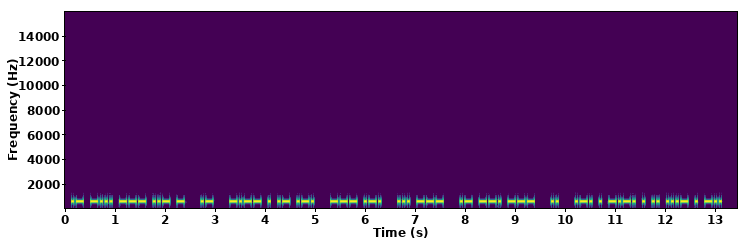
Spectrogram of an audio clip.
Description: Morse code, heard as a keyed tone, about 25 wpm, 600 Hz. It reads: ABOUT A YEAR OR SO AGO I RECEIVED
